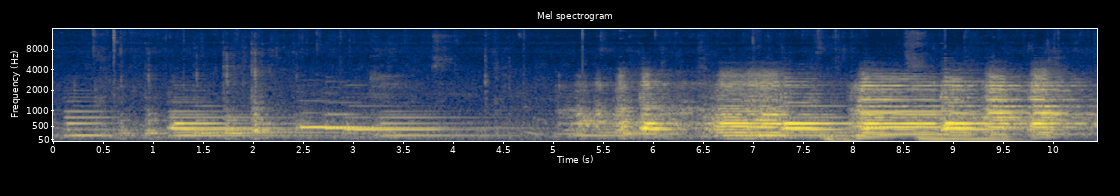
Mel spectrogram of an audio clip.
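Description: Live church band playing an instrumental intro: held chords for the first few seconds, then the band fills in and grows louder about halfway through, with drums and bass joining.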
